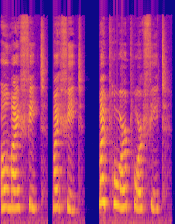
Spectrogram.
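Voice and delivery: high, loud wailing cry over sore feet; crying in pain. A narrator's reading. Old Seagull crying to Raven about his feet, high loud wail. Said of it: "cried Seagull".

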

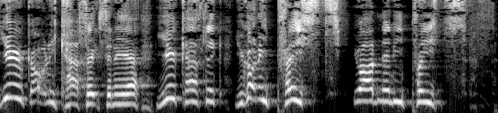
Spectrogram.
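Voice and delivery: high, rough demanding questions; marauding Protestants. Retold or imitated. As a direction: bark the questions like a hostile searcher. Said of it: "Protestants came around and said".

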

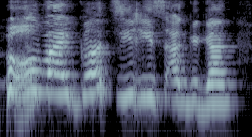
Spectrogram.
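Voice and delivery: loud, high-pitched real surprise; startled outburst. Real, not acted. Siri switches on by accident mid-stream, startled. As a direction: burst out, caught completely off guard.

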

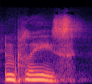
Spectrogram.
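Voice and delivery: sexy voice. Pretend. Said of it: "I should be doing this in the sexy voice".

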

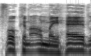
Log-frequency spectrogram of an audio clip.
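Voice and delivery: ordinary talk

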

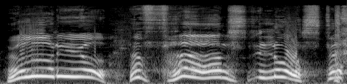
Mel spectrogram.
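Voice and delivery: very high, loud, distant yell; a trapped friend yelling from behind a door; muffled yell. Retold or imitated. Tommy yelling from behind the locked door, loud and high. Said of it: "hör man långt bakom den här dörren".

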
